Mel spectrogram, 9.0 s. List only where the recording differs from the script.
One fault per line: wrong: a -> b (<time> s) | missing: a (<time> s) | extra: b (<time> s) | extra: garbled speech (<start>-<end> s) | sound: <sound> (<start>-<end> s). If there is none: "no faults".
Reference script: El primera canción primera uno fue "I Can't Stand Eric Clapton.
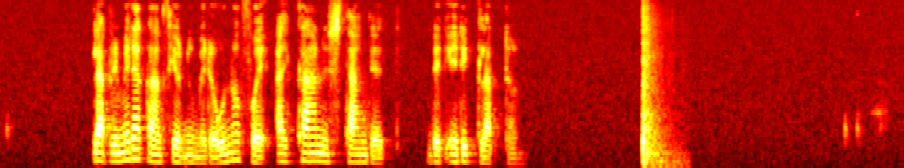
wrong: El -> La (0.9 s)
wrong: primera -> número (1.9 s)
extra: It de (3.8 s)
sound: thud (6.5-6.9 s)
